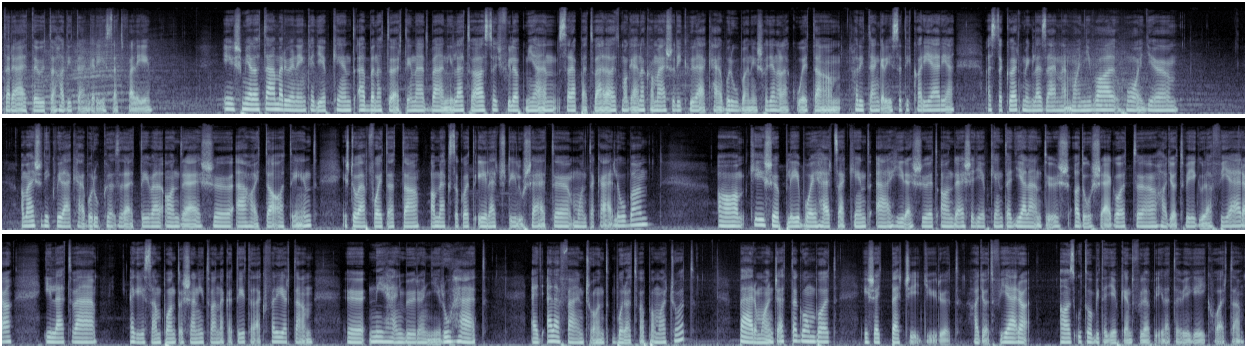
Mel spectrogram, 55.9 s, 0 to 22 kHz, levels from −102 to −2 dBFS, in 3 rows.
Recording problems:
traffic noise; faint; throughout; 20 dB below the speech

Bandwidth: 17.5 kHz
